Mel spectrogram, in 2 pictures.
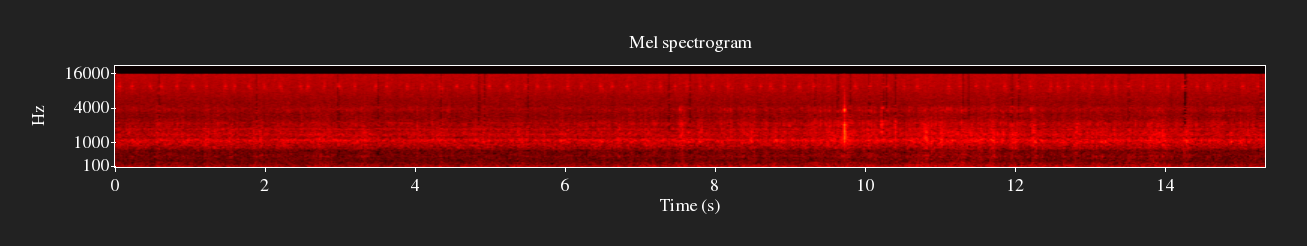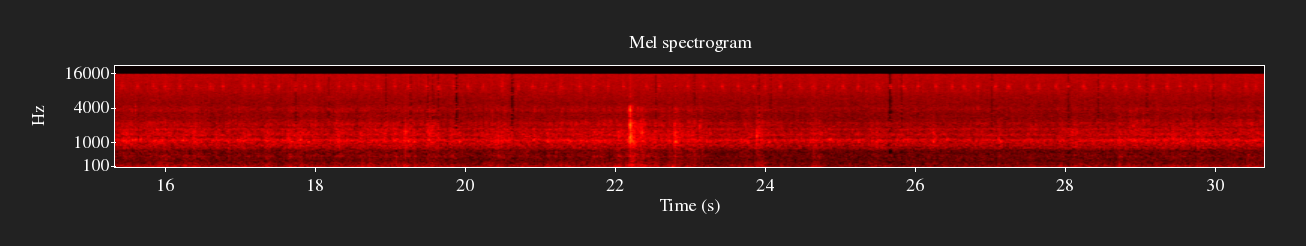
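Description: Car driving slowly over a rough, patched asphalt road, heard from inside the cabin: a steady engine and road rumble with a few short knocks from bumps, the clearest about 22 seconds in.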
